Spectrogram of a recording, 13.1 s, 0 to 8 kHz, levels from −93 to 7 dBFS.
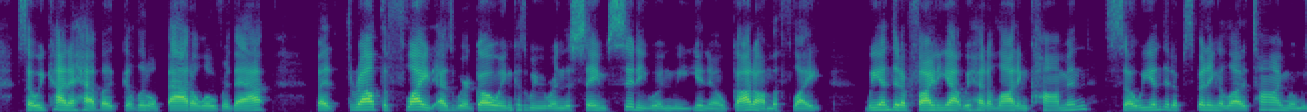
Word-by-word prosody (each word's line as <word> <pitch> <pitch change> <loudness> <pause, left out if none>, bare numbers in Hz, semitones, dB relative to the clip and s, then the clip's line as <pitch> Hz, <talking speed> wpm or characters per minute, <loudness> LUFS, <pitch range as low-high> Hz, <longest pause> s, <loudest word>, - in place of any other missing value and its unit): So 165 -3 -1
we 165 - -2
kind 170 0 +3
of 165 - +1
have, 155 -1 +2
like, 155 -1 -3
a 155 - -5
little 150 -2 -7
battle 155 0 +4
over 155 -2 -6
that 160 +3 +2 0.5
but 155 -1 0
throughout 195 +1 +6
the 175 - -8
flight 195 +1 +5
as 160 0 0
we're 155 -2 -5
going- 170 0 +2
'cause 175 -1 -12
we 165 -2 -10
were 150 0 -6
in 155 - -8
the 155 - -7
same 155 0 -3
city 175 -5 0
when 150 0 -9
we, 145 -1 -12
you 165 -1 -7
know, 135 -3 -8
got 185 - +5
on 145 -5 +2
the 145 - -5
flight- 150 +1 -3 0.4
we 175 +2 -1
ended 180 0 +1
up 170 - +1
finding 170 +1 +4
out 170 - +4
we 170 - -4
had 165 -1 -2
a 155 - -3
lot 160 +1 +2
in 155 0 -10
common, 180 +8 -6 0.2
so 155 - -3
we 170 +3 -6
ended 185 -1 -5
up 165 0 -8
spending 175 -2 -3
a - - -4
lot 155 -1 +1
of 155 - -10
time 180 -3 -4
when 150 -1 -9
we 145 - -13
160 Hz, 250 wpm, -24 LUFS, 155-175 Hz, 0.5 s, throughout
